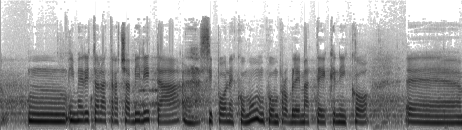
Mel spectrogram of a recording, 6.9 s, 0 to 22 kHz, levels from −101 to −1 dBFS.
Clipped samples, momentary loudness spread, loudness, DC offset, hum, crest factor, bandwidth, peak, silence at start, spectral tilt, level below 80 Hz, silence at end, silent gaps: under 0.1%; 6 LU; -15 LUFS; under 0.1%; none; 14 dB; 12.5 kHz; 0 dBFS; 0 s; -6 dB/octave; -52 dBFS; 0 s; none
